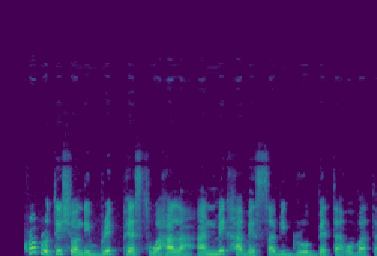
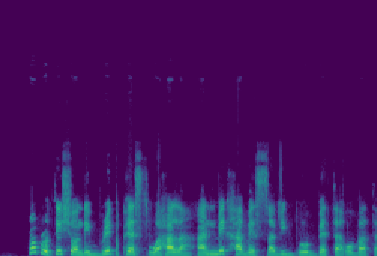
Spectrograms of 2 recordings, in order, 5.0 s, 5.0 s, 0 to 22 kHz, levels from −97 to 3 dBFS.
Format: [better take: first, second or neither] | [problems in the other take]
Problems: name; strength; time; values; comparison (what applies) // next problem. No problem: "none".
first | noise reduction (neural mask model DeepFilterNet 3)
